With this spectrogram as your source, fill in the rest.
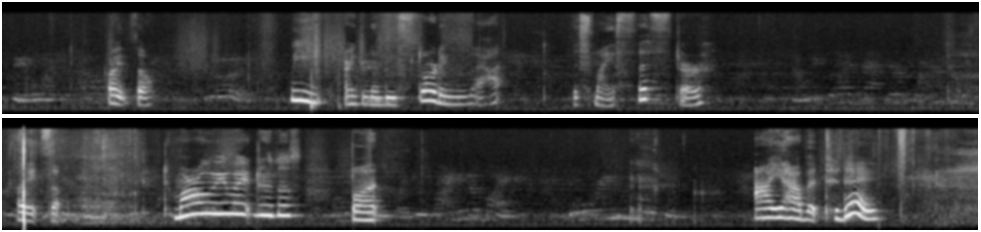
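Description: A young girl sings and talks close to a phone microphone.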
